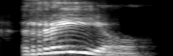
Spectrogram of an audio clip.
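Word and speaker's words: río: r yeah okay now if a single r is the first one of our word it's still going to sound like that strongly trill double r so we get rojo red we get the word for river rio hurry it's hard to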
